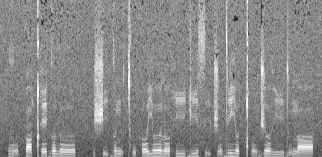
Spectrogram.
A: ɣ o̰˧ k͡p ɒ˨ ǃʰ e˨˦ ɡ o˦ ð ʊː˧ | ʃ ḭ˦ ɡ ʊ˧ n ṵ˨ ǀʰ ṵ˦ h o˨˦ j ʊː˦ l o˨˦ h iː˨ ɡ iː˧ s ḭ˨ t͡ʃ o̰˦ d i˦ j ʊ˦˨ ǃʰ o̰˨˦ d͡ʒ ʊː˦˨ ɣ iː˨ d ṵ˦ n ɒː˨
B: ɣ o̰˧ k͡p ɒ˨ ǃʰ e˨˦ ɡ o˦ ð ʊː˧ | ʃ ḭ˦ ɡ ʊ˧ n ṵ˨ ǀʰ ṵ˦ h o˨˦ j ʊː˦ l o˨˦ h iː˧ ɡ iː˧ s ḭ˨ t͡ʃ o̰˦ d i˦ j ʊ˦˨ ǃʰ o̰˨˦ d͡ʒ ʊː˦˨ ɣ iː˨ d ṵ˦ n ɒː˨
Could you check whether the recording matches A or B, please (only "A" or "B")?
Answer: B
